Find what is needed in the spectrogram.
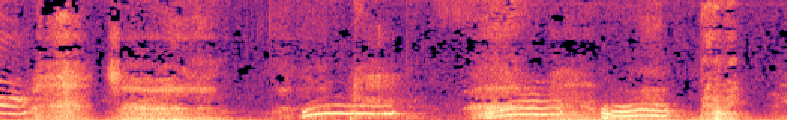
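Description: Domestic cat meowing. The end of one meow comes right at the start, then three meows follow about a second apart in the second half, the last one wavering up and down.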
